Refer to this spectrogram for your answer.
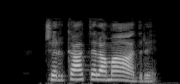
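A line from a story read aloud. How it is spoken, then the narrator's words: Shouting to a crowd. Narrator (Italian): gridava il signore alla folla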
